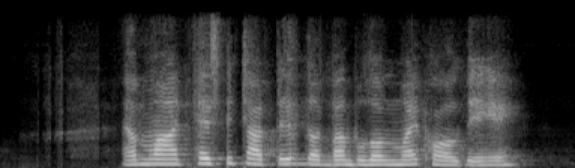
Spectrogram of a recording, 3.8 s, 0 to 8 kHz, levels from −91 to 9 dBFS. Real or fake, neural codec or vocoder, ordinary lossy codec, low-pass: fake; codec, 16 kHz in and 24 kHz out, 0.8 kbps, FocalCodec, streaming, 65536 codes; AAC, 48 kbps; 7.2 kHz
